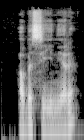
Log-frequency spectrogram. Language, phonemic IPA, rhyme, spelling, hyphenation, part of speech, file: Norwegian Bokmål, /abəˈsiːnɪərə/, -ərə, abessiniere, ab‧es‧si‧ni‧er‧e, noun, NB - Pronunciation of Norwegian Bokmål «abessiniere».ogg
- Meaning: indefinite plural of abessinier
